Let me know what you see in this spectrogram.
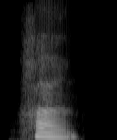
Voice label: "焊", Chinese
